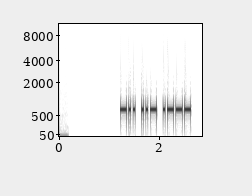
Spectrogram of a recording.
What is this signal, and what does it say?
Morse code, heard as a keyed tone, about 28 wpm, 700 Hz. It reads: DUJ
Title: USA Call Sign Postfixes - 3 Letters 28wpm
